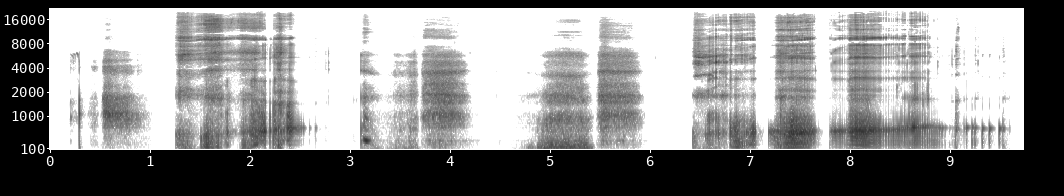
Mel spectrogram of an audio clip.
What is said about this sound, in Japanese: あなたのチャーメン飲んで出たゲップは下品で汚くて、でも結構好きな人多いみたいなんですよね。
